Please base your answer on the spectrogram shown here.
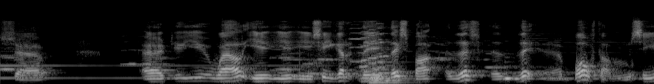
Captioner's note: stammering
